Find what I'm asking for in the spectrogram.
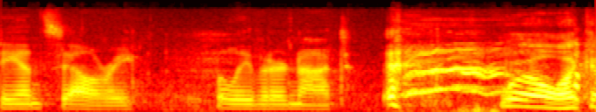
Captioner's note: laughing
